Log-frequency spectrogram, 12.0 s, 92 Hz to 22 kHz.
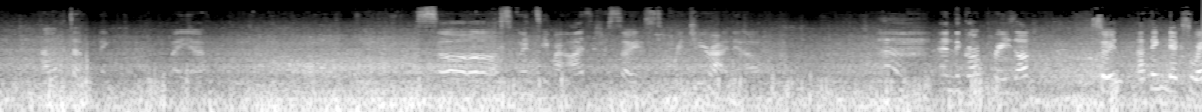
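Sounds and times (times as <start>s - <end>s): road and engine rumble: 0.0s - 12.0s
wind buffeting microphone: 0.0s - 12.0s.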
